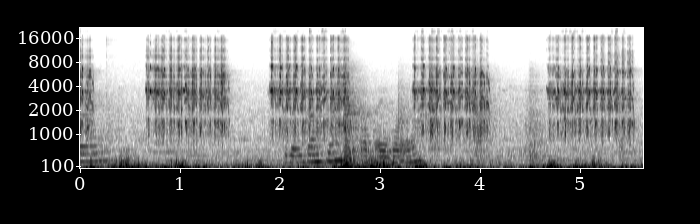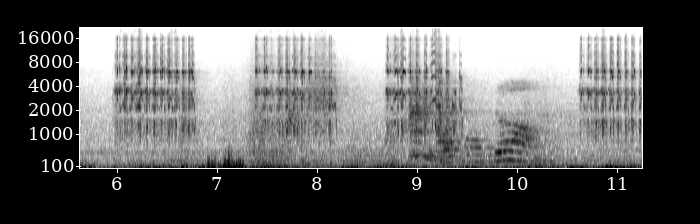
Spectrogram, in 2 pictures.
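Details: Two-week-old baby budgerigar kept as a pet, calling in a long series of harsh, raspy, hissing bursts about a second each, separated by short pauses, with low rumbling room noise underneath.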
